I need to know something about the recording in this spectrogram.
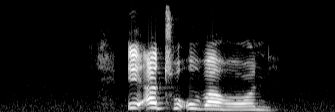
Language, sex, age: Venda, female, 23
